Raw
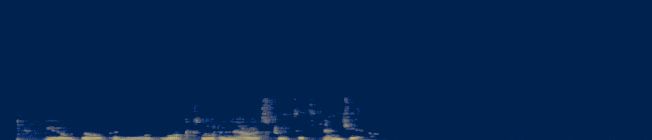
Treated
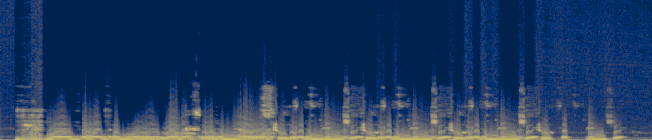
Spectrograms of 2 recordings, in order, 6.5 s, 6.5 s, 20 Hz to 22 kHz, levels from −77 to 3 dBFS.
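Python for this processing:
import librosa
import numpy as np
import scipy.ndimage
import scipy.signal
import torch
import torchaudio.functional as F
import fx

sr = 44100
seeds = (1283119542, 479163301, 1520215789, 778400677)

p1 = fx.pitch_glide(x, sr, semitones=8.0, runs='ending unshifted')
p2 = fx.high_shelf(p1, sr, hz=3500.0, db=-7.0)
p3 = fx.notch(p2, sr, hz=710.0, q=12.0)
p4 = fx.rider(p3, sr, range_db=10, speed_s=0.5)
p5 = p3 + (p4 * 10.0 ** (1.5 / 20.0))
p6 = 10.0 ** (-20.5 / 20.0) * np.tanh(p5 / 10.0 ** (-20.5 / 20.0))
p7 = p6 + fx.echo_feedback(p6, sr, ms=878, feedback_pct=23, wet_db=-12.0, dry=0)
p8 = fx.env_flatten(p7, sr, amount_pct=100)
y = p8 * 10.0 ** (6.0 / 20.0)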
